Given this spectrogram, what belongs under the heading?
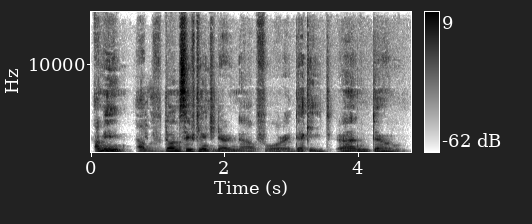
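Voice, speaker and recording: Man, 30s, mellow low voice, easygoing podcast co-host. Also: a little slow. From Nigeria. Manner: relaxed, chatty, says "man" often. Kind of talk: casual chat.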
